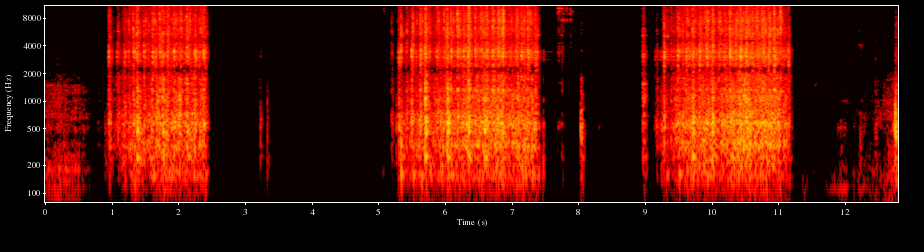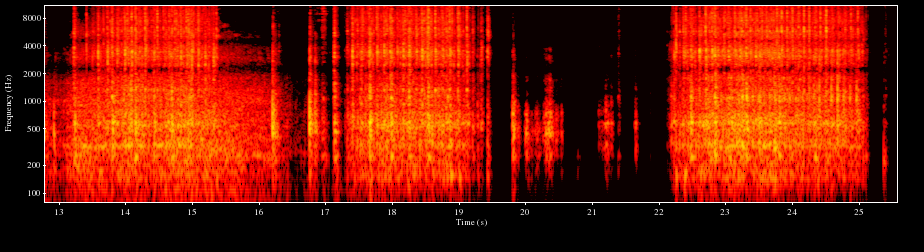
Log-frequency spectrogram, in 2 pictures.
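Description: A sewing machine stitching the neckline of a party-wear gown made from an old saree, running in six or seven close, rapid bursts of a few seconds each, separated by quiet pauses.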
